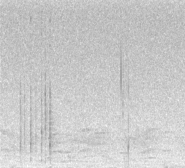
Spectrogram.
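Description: Quiet, close keystrokes on a computer keyboard while entering code, a few quick clustered taps, then scattered single presses over a low background hiss.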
